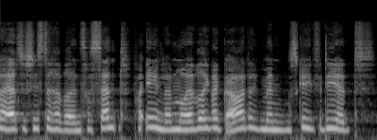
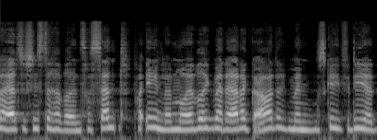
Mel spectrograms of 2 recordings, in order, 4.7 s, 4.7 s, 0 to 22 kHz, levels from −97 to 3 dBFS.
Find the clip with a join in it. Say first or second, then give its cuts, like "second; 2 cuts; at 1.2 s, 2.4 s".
first; 1 cut; at 2.6 s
